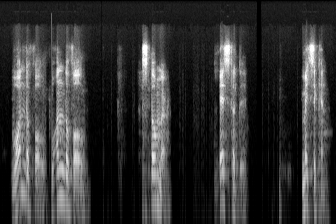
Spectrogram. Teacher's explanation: so we stress on the first syllable of each word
